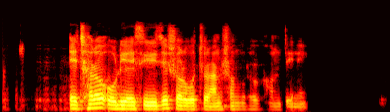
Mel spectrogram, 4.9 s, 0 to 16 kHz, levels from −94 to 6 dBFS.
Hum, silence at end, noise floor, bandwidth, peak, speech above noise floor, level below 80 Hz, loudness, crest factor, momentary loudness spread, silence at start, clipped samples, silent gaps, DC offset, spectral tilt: none; 1.1 s; -52 dBFS; 7.2 kHz; -2 dBFS; 37 dB; -52 dBFS; -15 LUFS; 16 dB; 21 LU; 0.9 s; under 0.1%; none; under 0.1%; -6.5 dB/octave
